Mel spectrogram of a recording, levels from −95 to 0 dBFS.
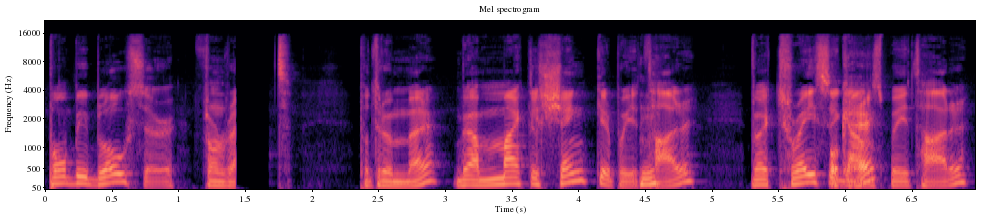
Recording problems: audio cutting out; at 1.5 s

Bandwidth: 15 kHz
